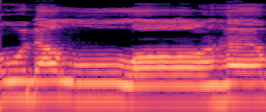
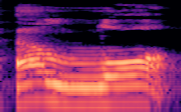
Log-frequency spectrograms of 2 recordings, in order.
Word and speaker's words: الله: فانتبهوا يخادعون الله والذين الله، هنالك من ينطق يقول الله الله، هذه خطأ لأنه أنت لو تلاحظ أنه كلها مفتوحة، فأنت لماذا تقول الله الله؟ هذا خطأ. الله الله تدرب هكذا أمام المرآة.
